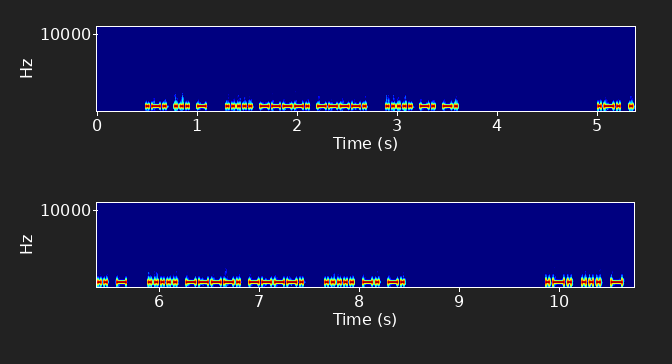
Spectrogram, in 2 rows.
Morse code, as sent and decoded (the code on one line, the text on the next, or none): .-. ... - / ..... ----. ----. / ..... -. -. / .-. ... - / ..... ----. ----. / ..... -. -. / .-. ... -
RST 599 5NN RST 599 5NN RST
